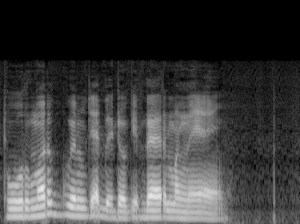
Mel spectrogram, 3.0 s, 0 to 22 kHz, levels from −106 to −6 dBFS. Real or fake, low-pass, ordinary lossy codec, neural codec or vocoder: fake; 7.2 kHz; none; codec, 16 kHz, 1 kbps, FunCodec, trained on Chinese and English, 50 frames a second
